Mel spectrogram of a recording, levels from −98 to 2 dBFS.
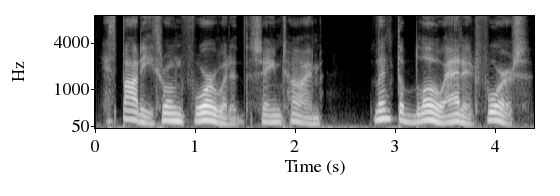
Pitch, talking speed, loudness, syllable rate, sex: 135 Hz, 180 wpm, -17 LUFS, 4.5 syllables/s, male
